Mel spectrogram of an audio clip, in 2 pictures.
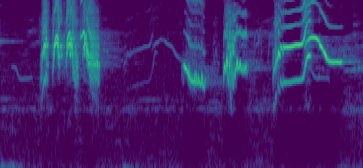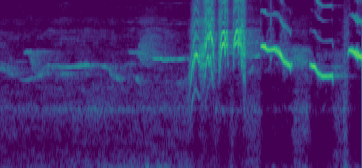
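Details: Agitated oriental magpie-robin singing its full repertoire: harsh chattering bursts, rising slurred whistles and a long wavering whistled note, ending in a sequence of clear descending whistles, over a low background murmur.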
